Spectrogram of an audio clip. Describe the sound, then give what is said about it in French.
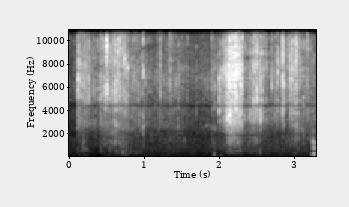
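Mugwort (artemisia) leaves being crumpled a little between fingers, giving a soft, irregular crinkling and crackling that swells into a brief louder burst partway through. No one speaks. “Là, je la froisse un peu entre mes doigts.”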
